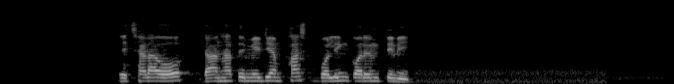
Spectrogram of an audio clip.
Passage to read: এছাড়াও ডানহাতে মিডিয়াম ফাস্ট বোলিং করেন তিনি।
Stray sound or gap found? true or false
false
